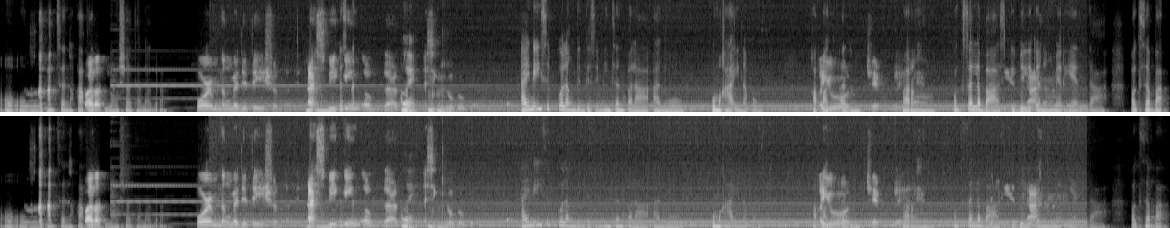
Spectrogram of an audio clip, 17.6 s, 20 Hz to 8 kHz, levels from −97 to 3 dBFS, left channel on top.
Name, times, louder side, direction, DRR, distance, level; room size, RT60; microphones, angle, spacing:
voice 1, 0.0-1.3 1.6-2.5 4.6-5.1 6.0-6.8 7.8-10.3 10.7-11.5 12.2-12.9 13.5-14.0 14.3-17.4, left 5 dB, 60° left, 0.4 m, -29 dB
sound 1, 1.7-14.5 15.4-15.5 16.1-16.2, left 2 dB, 45° right, 1.8 m, -53 dB
voice 2, 3.0-6.0 6.7-7.2 12.3-13.6 14.9-15.6, right 3 dB, 20° right, 0.4 m, -27 dB
sound 2, 3.1-16.3, right 4 dB, 85° right, 1.1 m, -37 dB
13.0 x 11.0 x 2.4 m
head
